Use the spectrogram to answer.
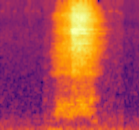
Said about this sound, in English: Let's find out, but not before first taking a sip of tea.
